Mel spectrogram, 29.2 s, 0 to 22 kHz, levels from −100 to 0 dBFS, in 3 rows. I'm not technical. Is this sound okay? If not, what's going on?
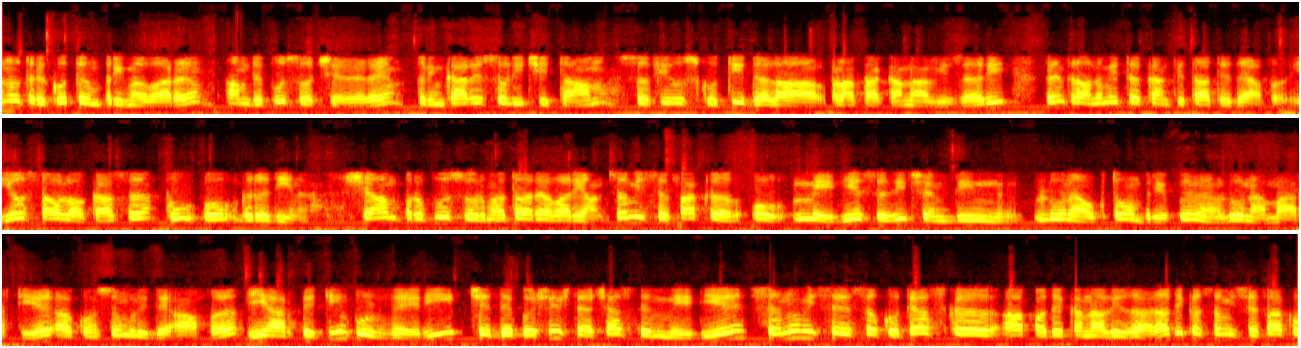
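No. There is hard clipping in five places: 1.73, 6.24 to 6.31, 25.22, 27.51 and 28.96 seconds. The sound got too loud for the recording to hold. Its peaks were sliced flat. You hear brief crackles, longest at 6.24.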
